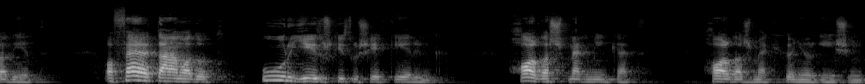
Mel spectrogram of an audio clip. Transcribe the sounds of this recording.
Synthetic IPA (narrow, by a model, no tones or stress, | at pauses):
d̪eːrt̪ | ɒfɛlt̪aːmɒd̪o̞t̪ː | uːrjeːzuʃkrist̪uʃeːt̪keːɾyŋk | hɒlɡɒʃmɛɡmiŋkɛt̪ | hɒlɡɒʒmɛkːøɲørɡeːʃyŋk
